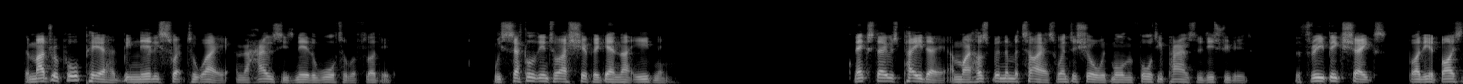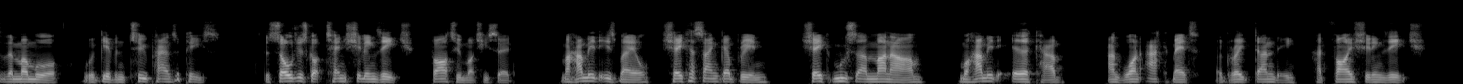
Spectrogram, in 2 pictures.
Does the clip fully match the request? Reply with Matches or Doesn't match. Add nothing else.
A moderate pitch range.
Matches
